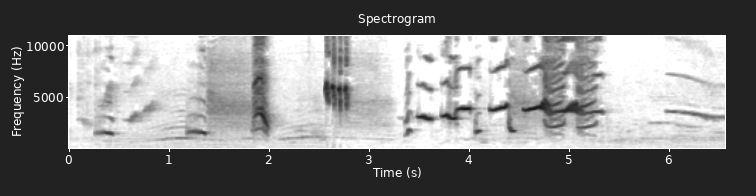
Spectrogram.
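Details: Oriental magpie-robin song full of fillers, played to train and provoke caged birds: slurred whistles, a buzzy burst, a quick rattle, then a rapid run of bright, sliding notes before a thin whistle.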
